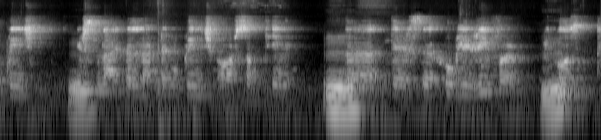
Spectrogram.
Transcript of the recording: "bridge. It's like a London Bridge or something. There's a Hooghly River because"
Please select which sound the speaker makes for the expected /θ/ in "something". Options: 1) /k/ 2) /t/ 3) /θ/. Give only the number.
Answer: 2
